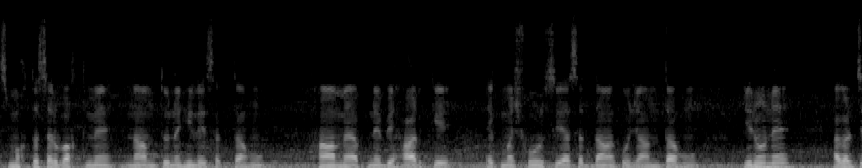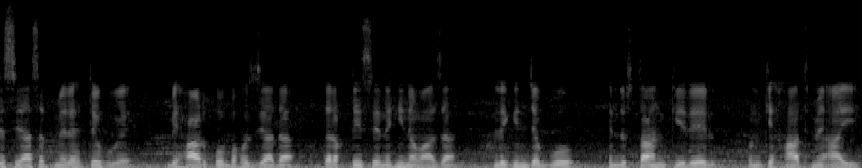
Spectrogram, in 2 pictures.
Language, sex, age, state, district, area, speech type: Urdu, male, 18-30, Bihar, Purnia, rural, spontaneous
